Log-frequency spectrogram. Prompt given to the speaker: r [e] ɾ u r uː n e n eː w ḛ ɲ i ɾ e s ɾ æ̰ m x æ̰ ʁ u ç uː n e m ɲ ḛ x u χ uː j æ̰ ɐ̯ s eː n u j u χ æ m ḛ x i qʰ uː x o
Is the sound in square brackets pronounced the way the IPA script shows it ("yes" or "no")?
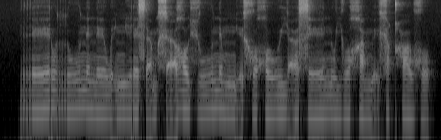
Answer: no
